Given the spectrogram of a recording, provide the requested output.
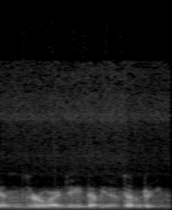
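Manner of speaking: ordinary talk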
